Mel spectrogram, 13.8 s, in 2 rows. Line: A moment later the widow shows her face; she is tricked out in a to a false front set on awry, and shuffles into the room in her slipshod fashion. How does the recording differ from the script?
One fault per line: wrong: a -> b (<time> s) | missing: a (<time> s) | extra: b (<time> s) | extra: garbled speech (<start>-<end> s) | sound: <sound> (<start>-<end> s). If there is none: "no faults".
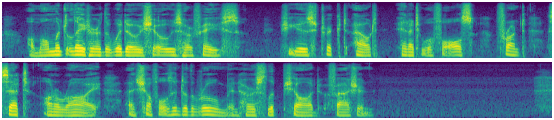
no faults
